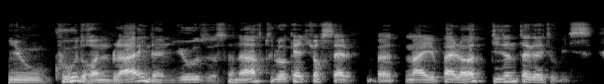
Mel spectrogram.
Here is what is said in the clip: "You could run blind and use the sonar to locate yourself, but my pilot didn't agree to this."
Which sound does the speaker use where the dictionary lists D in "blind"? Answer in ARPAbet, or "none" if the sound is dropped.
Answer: D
